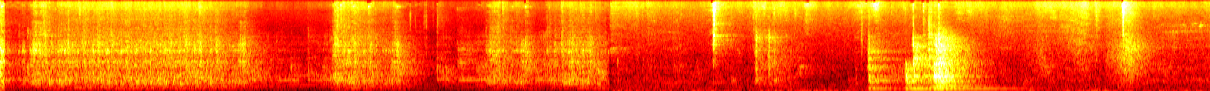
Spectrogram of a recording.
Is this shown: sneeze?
no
